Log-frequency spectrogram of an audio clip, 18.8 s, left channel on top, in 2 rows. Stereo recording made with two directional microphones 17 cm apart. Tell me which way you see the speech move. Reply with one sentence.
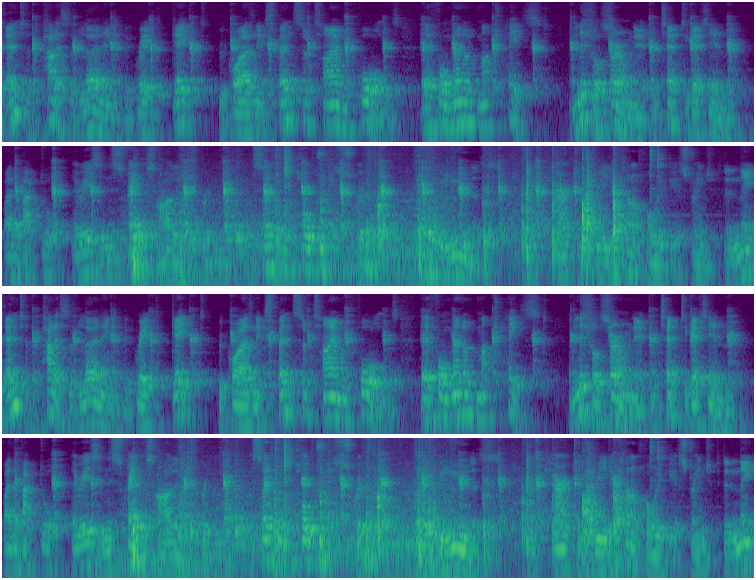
In this clip you hear the speech stay put.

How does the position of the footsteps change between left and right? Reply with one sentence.
You can hear the footsteps move to the left.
